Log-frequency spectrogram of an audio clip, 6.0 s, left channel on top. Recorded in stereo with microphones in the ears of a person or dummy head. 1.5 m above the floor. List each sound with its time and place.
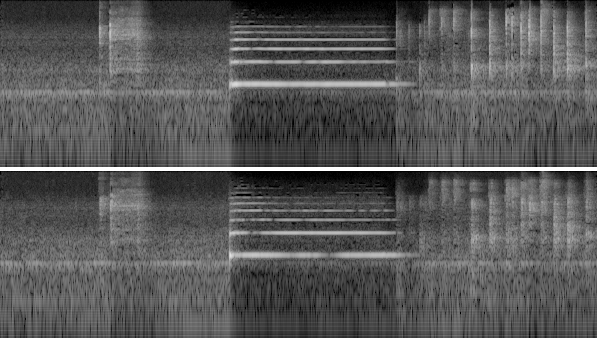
1.0 s a camera shutter: 75° left (ahead or behind), 0.8 m
2.3 s a trumpet: 35° right (ahead or behind), 0.6 m
4.0 s a crack: 70° left (ahead or behind), 0.8 m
